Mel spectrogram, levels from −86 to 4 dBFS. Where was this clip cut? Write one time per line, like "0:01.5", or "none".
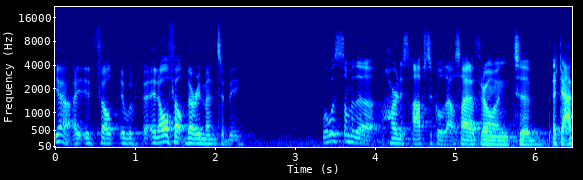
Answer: none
